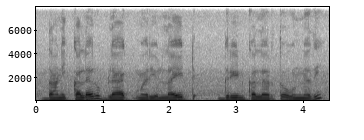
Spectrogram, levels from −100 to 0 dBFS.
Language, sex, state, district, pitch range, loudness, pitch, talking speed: Telugu, male, Telangana, Mahabubabad, 145-155 Hz, -14 LUFS, 145 Hz, 120 wpm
